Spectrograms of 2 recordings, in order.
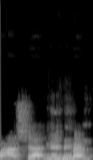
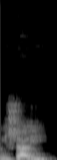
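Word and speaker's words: العشاء: Fil asya'i, bukan isya'i. Kalau isya itu waktu isya. Kalau makan malam asya dibacanya, Bu.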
